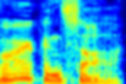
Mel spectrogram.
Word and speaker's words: Arkansas: the other english and the french don't pronounce the s at the end of arkansas so it eventually got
